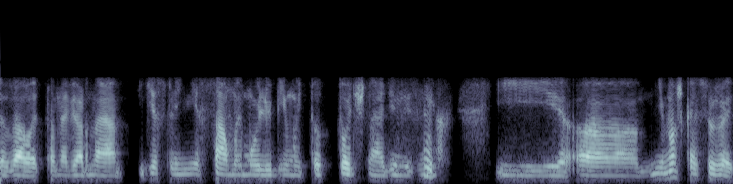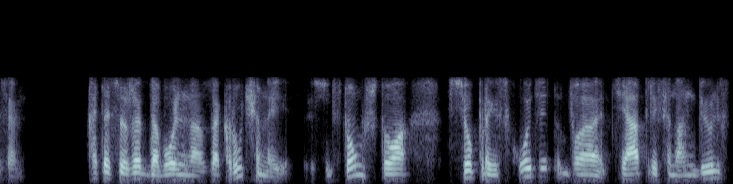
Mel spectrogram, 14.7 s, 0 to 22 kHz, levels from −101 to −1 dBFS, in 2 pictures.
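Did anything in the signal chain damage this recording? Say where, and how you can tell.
Yes, at the codec stage, across the whole clip. The speech is band-limited to 300 Hz to 3.6 kHz, with nothing above 3.7 kHz, and sounds rough and synthetic. This is G.729 coding, consistent with 8 kbit/s, rebuilding each 10 ms frame from a vocal-tract filter, pitch predictor and sparse pulses.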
